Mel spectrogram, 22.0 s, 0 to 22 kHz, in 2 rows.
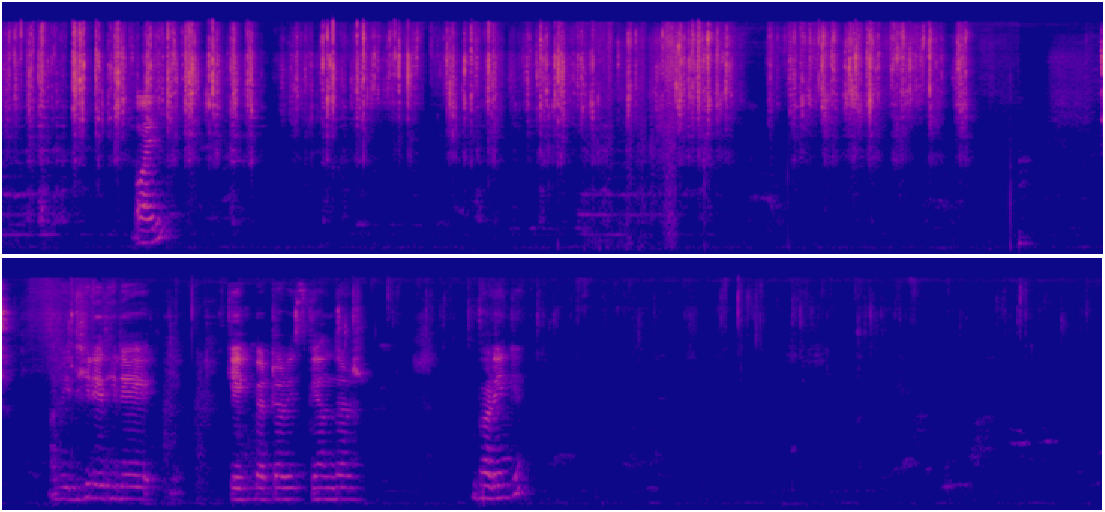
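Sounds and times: pastry brush stroking cake tin: 0.0 - 11.8.

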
